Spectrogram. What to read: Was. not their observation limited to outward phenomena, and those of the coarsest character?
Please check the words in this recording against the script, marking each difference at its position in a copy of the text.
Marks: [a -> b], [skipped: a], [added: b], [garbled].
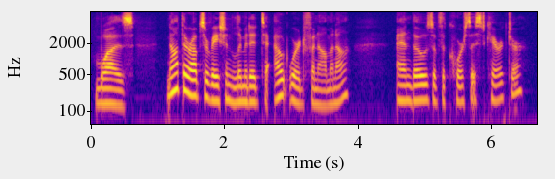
Was. not their observation limited to outward phenomena, and those of the coarsest character?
